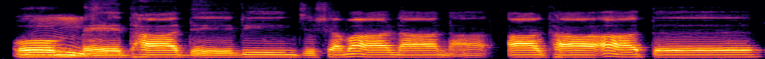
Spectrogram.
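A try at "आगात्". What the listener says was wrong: ఆగాతు ఘాలవుతు లేదు, ఆగాతు.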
